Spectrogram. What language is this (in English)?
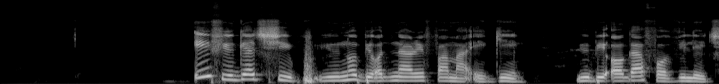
Nigerian Pidgin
